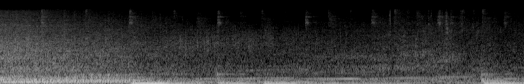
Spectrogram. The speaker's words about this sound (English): Renee is driving Zia's black flatbed. She edges down a dark back alley.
